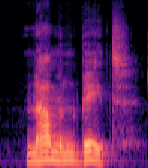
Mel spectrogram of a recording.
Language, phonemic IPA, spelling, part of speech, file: Dutch, /ˈnamə(n) ˈbet/, namen beet, verb, Nl-namen beet.ogg
- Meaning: inflection of beetnemen: 1. plural past indicative 2. plural past subjunctive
